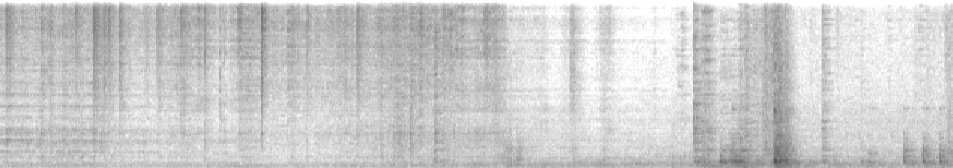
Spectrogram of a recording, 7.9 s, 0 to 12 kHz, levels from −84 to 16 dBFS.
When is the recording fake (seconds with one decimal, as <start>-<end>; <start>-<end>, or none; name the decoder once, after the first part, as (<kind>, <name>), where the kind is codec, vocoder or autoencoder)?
1.6-2.2 (codec, SNAC); 3.8-5.6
